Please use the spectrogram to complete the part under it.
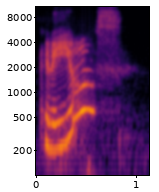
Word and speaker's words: criollos: Yeah, what I'm seeing is it's something called a Creolo. A Creolo? I'm sorry, I can't pronounce this, but... – It has a double L, so I'm assuming it's criollos.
